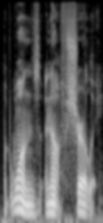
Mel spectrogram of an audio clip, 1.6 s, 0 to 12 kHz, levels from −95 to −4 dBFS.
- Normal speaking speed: Yes, average, 155 wpm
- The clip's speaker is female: No, male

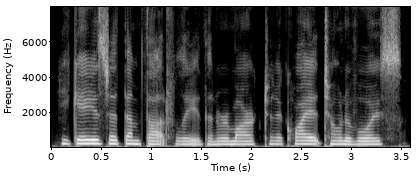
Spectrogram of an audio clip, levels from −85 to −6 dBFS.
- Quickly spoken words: Yes, fast, 215 wpm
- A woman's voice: Yes, female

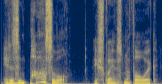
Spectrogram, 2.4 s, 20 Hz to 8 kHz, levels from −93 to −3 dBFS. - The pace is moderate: Yes, average, 150 wpm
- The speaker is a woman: No, male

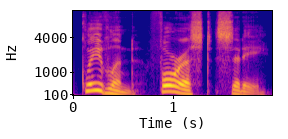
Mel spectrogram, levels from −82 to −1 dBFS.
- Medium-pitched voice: Yes, medium, 165 Hz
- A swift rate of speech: No, slow, 90 wpm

